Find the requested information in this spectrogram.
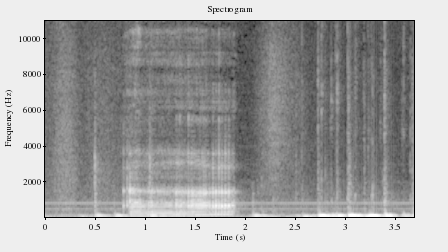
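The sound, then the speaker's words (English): Typing on a computer keyboard: quiet, irregular key clicks with soft low thumps, interrupted by a brief tonal hum near the middle. “I'm just gonna type it.”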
